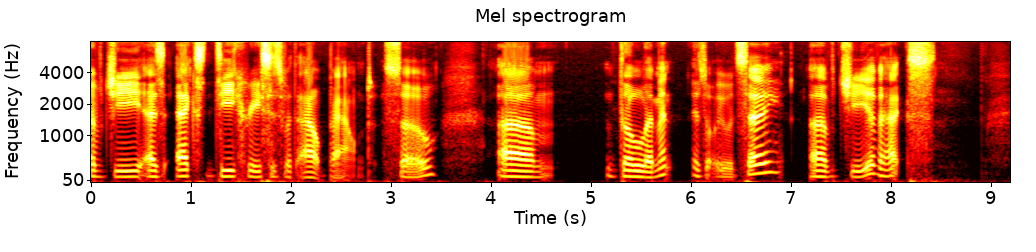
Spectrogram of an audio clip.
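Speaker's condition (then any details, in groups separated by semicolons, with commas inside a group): No condition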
